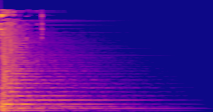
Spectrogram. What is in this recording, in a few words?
announce; Sheriff Of Nottingham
